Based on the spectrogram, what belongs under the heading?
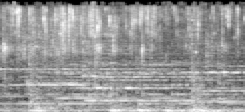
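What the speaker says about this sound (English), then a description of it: "You also need to rinse it with cold water." Cold tap water streams steadily onto cooked noodles in a colander in a kitchen sink, a continuous close splashing rush with no talk.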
